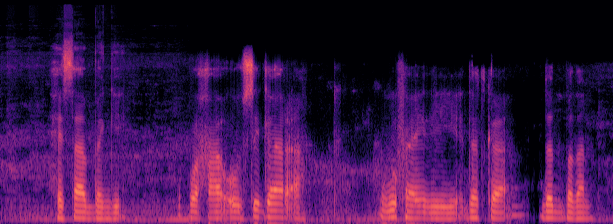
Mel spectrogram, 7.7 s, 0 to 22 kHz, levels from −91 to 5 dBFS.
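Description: Speech, with a call bitrate drop from 2.37 s to the end: the encoder falls from 40 to 7 kbps, bandwidth narrows from 20 kHz to 6 kHz, leaving coarse, muffled audio.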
